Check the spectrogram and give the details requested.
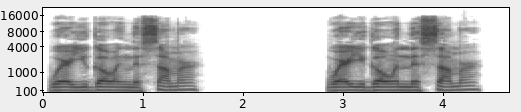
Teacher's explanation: Where ya, which is you, going, dropping the G.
